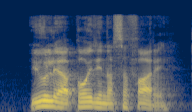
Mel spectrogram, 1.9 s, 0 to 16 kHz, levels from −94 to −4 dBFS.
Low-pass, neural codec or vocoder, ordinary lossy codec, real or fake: 9.9 kHz; vocoder, 22.05 kHz, 80 mel bands, WaveNeXt; none; fake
